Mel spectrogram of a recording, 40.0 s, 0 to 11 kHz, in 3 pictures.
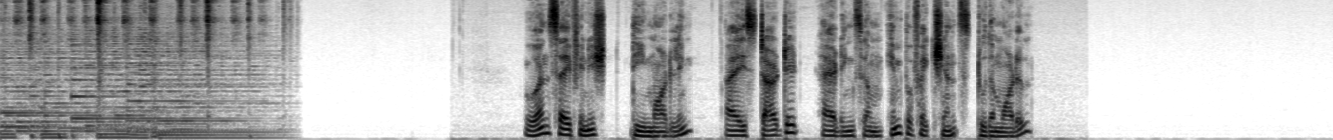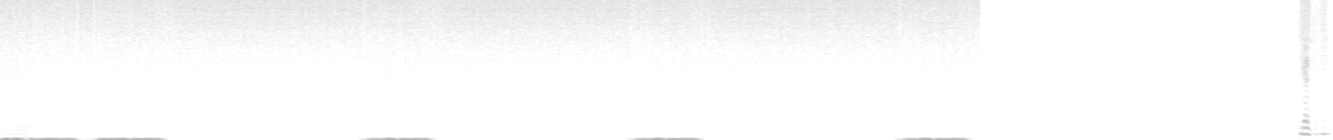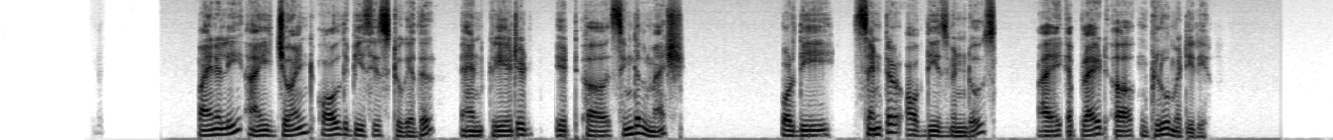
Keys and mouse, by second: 0.7 shift+d, 1.3 middle drag, 1.9 middle click, 1.9 g, 2.5 click, 2.5 middle click, 2.8 shift+middle click, 3.1 shift+middle click, 3.3 middle click, 3.5 shift+middle click, 3.7 middle click, 4.0 middle click, 4.5 shift+middle click, 4.8 Tab, 5.0 middle click, 5.3-6.7 typing, 7.3 Tab, 7.4 click, 7.4 Tab, 7.6 click, 7.8 s, 8.3 click, 8.5 click, 8.8 g, 9.0 drag, 9.2 Tab, 9.3 shift+middle click, 9.5 Tab, 9.6 middle click, 9.8-11.9 typing, 10.3 Tab, 10.3 shift+click, 10.5 click, 10.6 Tab, 11.6 click, 12.8 Tab, 12.8 click, 13.0 Tab, 13.1 shift+click, 13.3 drag, 13.6 g, 13.8 z, 14.1 Tab, 14.2 shift+middle click, 14.3 shift+middle click, 14.4 alt+z, 14.7 s, 15.2 Tab, 15.3 shift+middle click, 15.4 alt+z, 15.7 click, 15.8 Tab, 16.0 Tab, 16.1 alt+z, 16.3 Tab, 16.4 click, 16.9 g, 17.3 Escape, 17.6 g, 17.8 click, 18.1 Tab, 18.1 middle click, 18.3 alt+z, 18.5 shift+middle click, 18.8 Tab, 19.1 Tab, 19.1 middle click, 19.2 Tab, 19.5 alt+z, 19.6 shift+middle click, 20.0 click, 20.3 s, 20.6 click, 20.7 Tab, 20.7 drag, 20.9 alt+z, 21.1 ctrl+r, 21.7 1, 21.8 alt+z, 21.9 click, 22.1 s, 22.5 click, 22.7 s, 23.0 click, 23.2 s, 23.6 Tab, 23.6 shift+middle click, 23.9 ctrl+r, 24.7 1, 24.8 click, 25.0 s, 25.8 s, 26.1 click, 28.6 shift+middle click, 29.3-30.1 middle drag, 30.3 shift+middle click, 31.0-31.4 middle drag, 32.0-32.3 middle drag, 32.6 shift+middle drag, 33.1-33.5 middle drag, 33.8-34.2 middle drag, 34.5-34.8 shift+middle drag, 35.0-35.3 middle drag, 36.4-36.8 shift+middle drag, 37.1 middle click, 38.8 shift+middle click.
